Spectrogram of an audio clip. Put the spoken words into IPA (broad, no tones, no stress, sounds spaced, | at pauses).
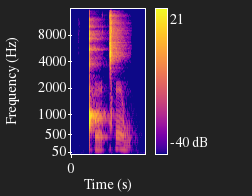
ǃʰ e ǀʰ e w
